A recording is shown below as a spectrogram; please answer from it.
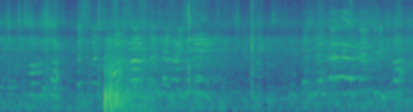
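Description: A field hockey stick striking the ball once, hard, about one and a half seconds in: a loud sharp crack with a short ring. Players' calls and shouts go on around it.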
